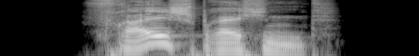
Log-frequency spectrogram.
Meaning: present participle of freisprechen
- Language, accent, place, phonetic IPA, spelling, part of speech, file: German, Germany, Berlin, [ˈfʁaɪ̯ˌʃpʁɛçn̩t], freisprechend, verb, De-freisprechend.ogg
